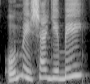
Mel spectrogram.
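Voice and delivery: put-on worried boy's question; alarmed question. A narrator's reading. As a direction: rush up and ask in concern. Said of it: "Thằng Tí liền chạy tới hỏi".

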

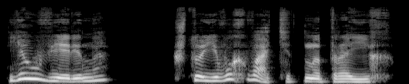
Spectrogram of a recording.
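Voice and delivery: high, slow put-upon wife's voice; long-suffering martyr. A narrator's reading. Wife to husband's guest, long-suffering martyr tone. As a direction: sigh it out like a martyr keeping score. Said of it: "тоном многострадальной мученицы".

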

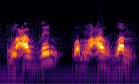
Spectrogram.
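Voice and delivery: معظم ومعظم spelled out slowly, each vowel distinct; careful model forms. Shown as a demonstration. Teacher dictating the forms معظم ومعظم to students, slow and deliberate. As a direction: slowly contrast معظم and معظم syllable by syllable. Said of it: "كذلك كلمة عظم يعظم".

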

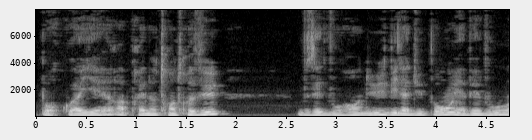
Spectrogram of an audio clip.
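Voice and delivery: plain reading voice

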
